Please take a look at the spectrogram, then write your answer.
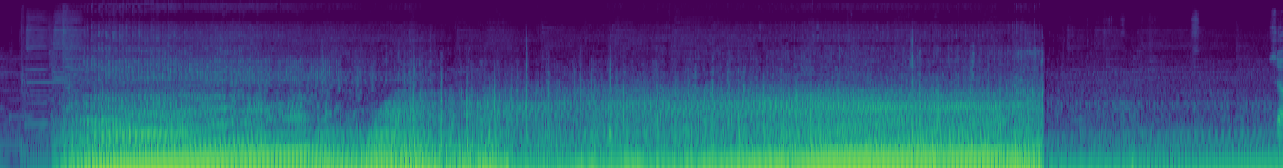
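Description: A motorcycle rides on a foggy highway toward Reading, Pennsylvania, giving a steady, loud, low rumble of engine and road noise that holds for about ten seconds before dropping away abruptly.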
